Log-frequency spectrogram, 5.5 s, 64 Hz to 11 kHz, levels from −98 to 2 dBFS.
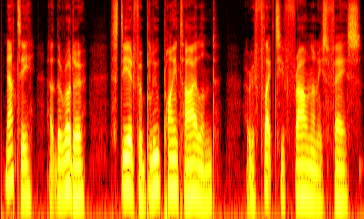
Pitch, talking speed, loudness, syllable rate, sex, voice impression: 115 Hz, 165 wpm, -18 LUFS, 4.9 syllables/s, male, masculine, slightly young, slightly adult-like, slightly thick, slightly tensed, slightly weak, slightly bright, hard, clear, fluent, cool, slightly intellectual, very refreshing, sincere, calm, slightly friendly, slightly reassuring, slightly unique, wild, slightly lively, kind, slightly intense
